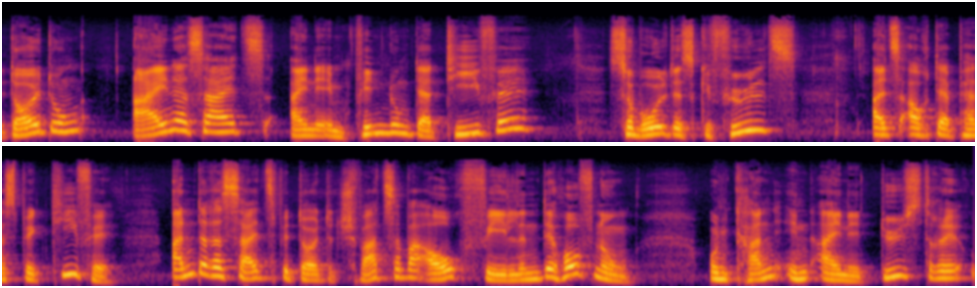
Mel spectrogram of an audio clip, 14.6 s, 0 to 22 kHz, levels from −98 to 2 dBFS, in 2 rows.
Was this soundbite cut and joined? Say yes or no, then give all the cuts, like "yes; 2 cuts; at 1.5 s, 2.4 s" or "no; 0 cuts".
no; 0 cuts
